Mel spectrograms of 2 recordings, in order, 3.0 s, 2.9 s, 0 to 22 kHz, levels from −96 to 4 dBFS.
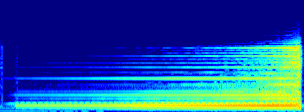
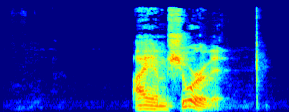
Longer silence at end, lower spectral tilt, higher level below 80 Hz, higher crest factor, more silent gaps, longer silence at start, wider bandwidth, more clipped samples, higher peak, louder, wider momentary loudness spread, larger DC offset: second, 0 s vs 0.65 s; about the same, -3.5 dB/octave vs -3.5 dB/octave; second, -72 dBFS vs -60 dBFS; about the same, 18 dB vs 20 dB; neither; second, 0.15 s vs 1.35 s; second, 5.4 kHz vs 17 kHz; neither; second, -10 dBFS vs -2 dBFS; second, -28 LUFS vs -17 LUFS; about the same, 21 LU vs 21 LU; neither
